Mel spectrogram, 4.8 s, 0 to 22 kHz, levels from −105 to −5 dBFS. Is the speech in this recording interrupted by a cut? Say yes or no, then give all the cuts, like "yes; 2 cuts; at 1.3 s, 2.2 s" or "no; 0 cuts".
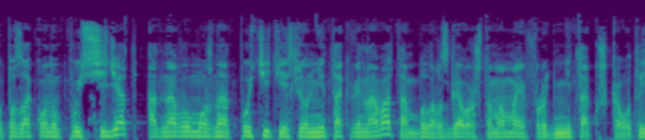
no; 0 cuts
